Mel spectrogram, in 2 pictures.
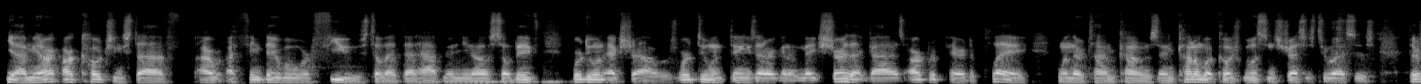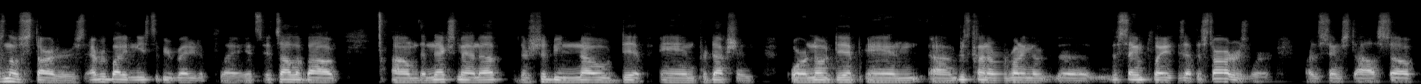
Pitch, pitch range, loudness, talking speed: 105 Hz, 95-110 Hz, -19 LUFS, 215 wpm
